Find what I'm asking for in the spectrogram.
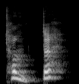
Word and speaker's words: Tomte: And in Swedish, they call the exact same creature Tomte. – Okay. – T-O-M-T-E.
